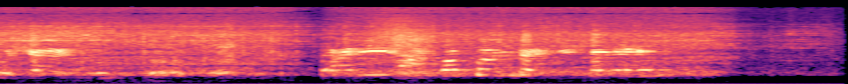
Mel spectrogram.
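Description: Faint speech in the background, thin-sounding with no low end, talking in short phrases and stopping shortly before the end.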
